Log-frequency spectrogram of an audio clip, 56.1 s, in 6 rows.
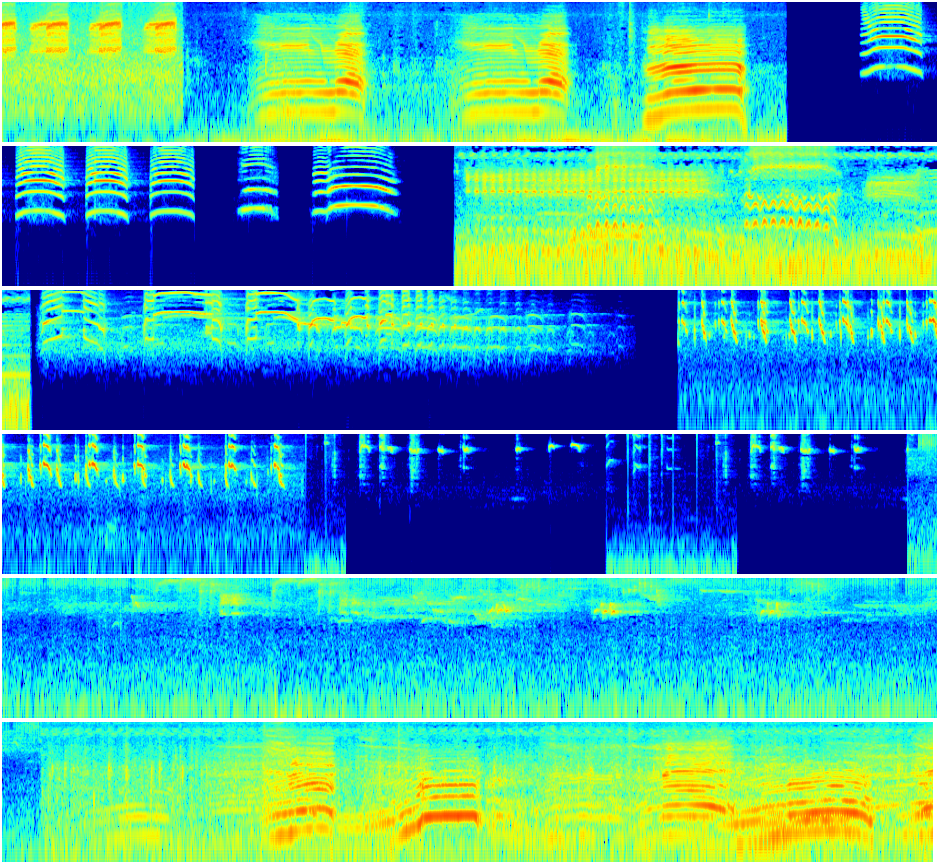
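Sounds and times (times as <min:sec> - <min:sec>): sheep bleating: 0:14.0 - 0:19.0.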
